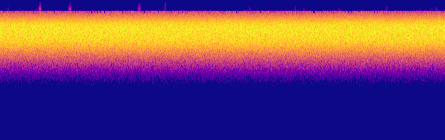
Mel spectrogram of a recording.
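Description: Steady high-pitched hiss with no breaks, a simulated cicada-like tinnitus sound.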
